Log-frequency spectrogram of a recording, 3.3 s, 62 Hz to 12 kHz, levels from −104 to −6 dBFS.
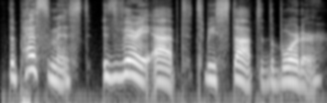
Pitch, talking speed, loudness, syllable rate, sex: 210 Hz, 200 wpm, -18 LUFS, 5.4 syllables/s, female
